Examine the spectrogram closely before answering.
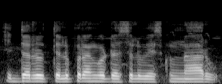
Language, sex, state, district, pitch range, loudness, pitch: Telugu, male, Telangana, Mahabubabad, 130-145 Hz, -14 LUFS, 140 Hz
